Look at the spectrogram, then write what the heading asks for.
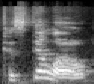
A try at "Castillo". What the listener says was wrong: No, it's supposed to be Castillo because it's Hispanic name. Double L always reads as Y. Castillo.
